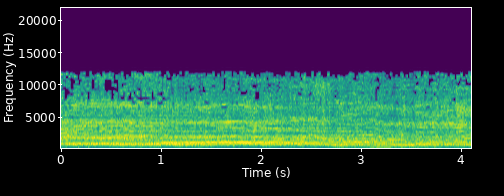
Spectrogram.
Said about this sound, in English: Come on, don't stop shouting.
